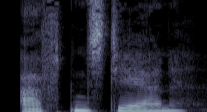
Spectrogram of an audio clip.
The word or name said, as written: Hesperis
